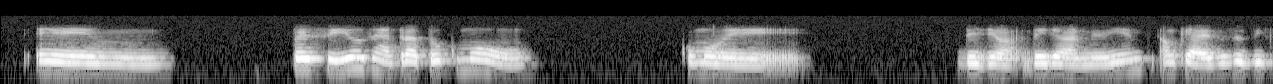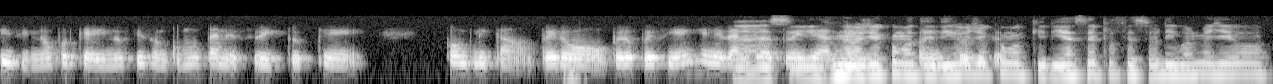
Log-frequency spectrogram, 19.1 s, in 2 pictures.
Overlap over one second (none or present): present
